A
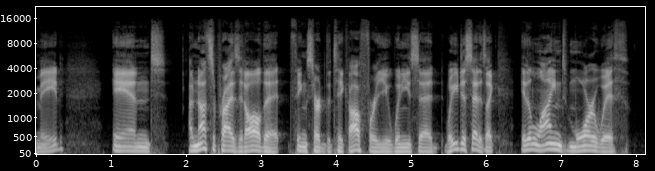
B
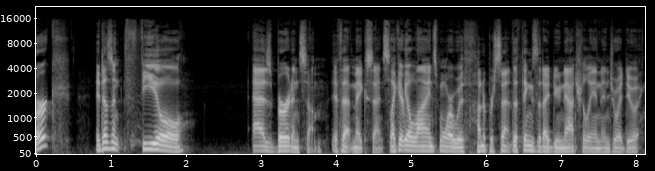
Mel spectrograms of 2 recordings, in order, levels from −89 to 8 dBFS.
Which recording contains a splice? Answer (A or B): B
